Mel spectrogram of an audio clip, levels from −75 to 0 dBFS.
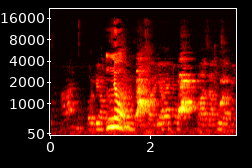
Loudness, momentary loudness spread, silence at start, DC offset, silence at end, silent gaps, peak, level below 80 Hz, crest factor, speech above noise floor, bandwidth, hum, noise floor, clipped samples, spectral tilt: -18 LUFS; 23 LU; 0.25 s; under 0.1%; 0 s; none; -2 dBFS; -56 dBFS; 18 dB; 20 dB; 16.5 kHz; none; -38 dBFS; under 0.1%; -4 dB/octave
